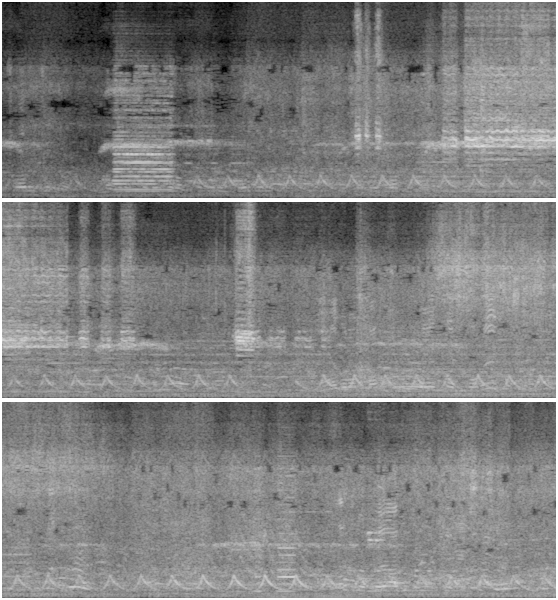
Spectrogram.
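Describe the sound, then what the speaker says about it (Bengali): A fire service vehicle's siren wails in repeated rising and falling sweeps as it approaches, loud and close alongside horn toots and crowd noise at a fire near a gate, with people talking throughout. "দেখুন আপনারা আওয়াজ শুনতে পাচ্ছেন, ফায়ার সার্ভিস আসছে"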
